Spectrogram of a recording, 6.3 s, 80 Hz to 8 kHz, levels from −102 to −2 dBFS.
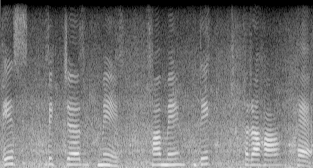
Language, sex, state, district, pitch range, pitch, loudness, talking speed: Hindi, female, Chandigarh, Chandigarh, 245-265 Hz, 250 Hz, -17 LUFS, 65 wpm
